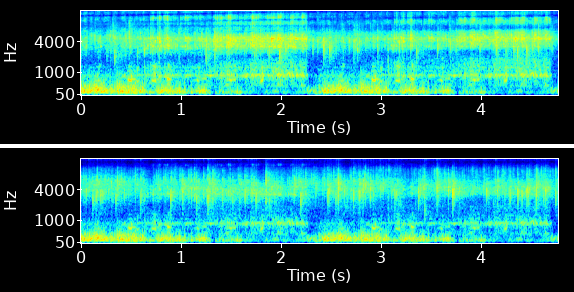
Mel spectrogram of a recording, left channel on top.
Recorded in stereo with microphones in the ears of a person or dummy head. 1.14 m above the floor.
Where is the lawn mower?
60° left (ahead or behind).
